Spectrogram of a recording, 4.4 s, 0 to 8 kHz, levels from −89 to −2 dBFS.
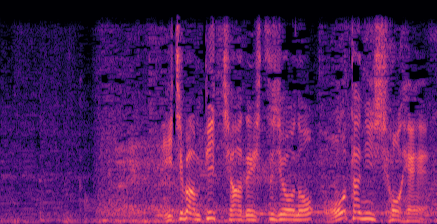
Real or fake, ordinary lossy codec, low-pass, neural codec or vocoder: real; none; 7.2 kHz; none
